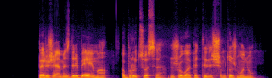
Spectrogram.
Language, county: Lithuanian, Šiauliai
